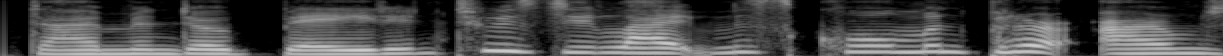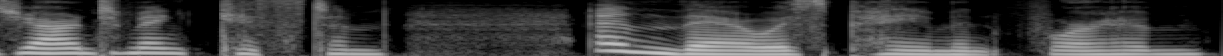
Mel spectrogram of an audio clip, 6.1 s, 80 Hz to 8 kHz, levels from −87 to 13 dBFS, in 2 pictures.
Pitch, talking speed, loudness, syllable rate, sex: 240 Hz, 215 wpm, -17 LUFS, 5.6 syllables/s, female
